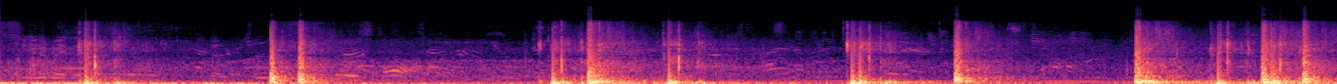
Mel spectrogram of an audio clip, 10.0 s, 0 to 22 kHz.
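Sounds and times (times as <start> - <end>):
fireworks bangs: 2.0 - 2.6, 4.1 - 5.5, 6.4 - 7.7, 8.5 - 10.0.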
